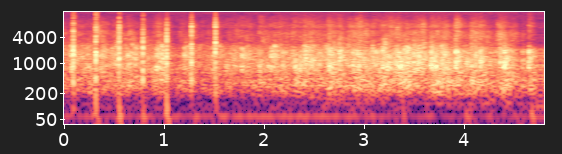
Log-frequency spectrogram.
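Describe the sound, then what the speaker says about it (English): Audience applause at a 1988 civic service awards evening, a faint room of scattered clapping with a few sharp individual claps standing out, steady for several seconds. "let's have another round of applause so I can hear us going out the door"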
